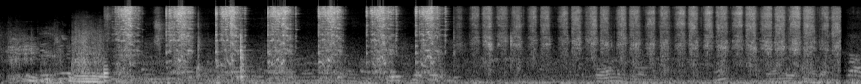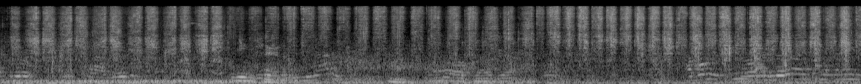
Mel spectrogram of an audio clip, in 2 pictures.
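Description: Knife scraping the scales off a large fish: about seven long strokes, roughly two a second, then a fast, steady run of short scraping strokes.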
